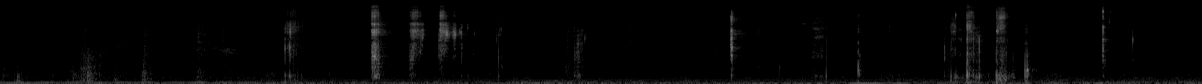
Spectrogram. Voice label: ボイスドラマ 指舐め 耳舐め バイノーラル; 「ちゅぱった指舐めたい?耳舐め…してあげます」

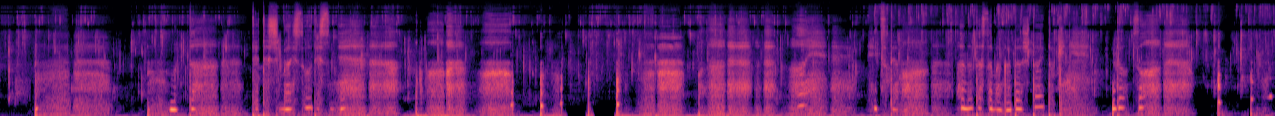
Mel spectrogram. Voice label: エンディング バイノーラル 効果音あり, ASMR

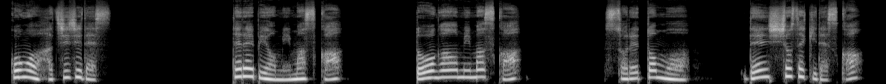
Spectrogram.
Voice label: 時報ボイス 電脳少女; ボイスコレクション 電脳少女編

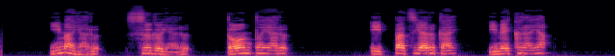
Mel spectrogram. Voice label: タイトルコール

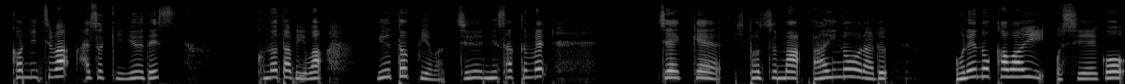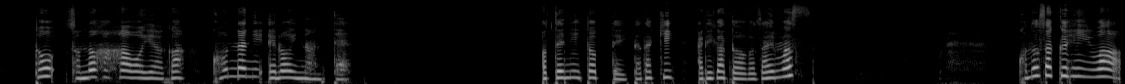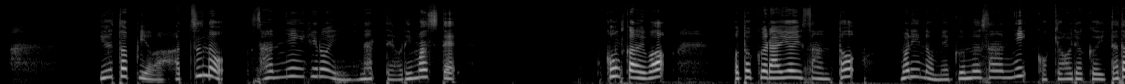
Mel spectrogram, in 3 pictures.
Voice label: フリートーク, ASMR

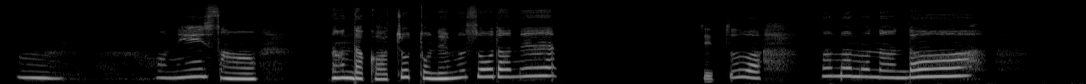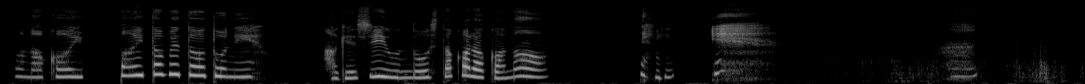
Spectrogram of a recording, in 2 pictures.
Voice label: 添い寝音声; ましろママ

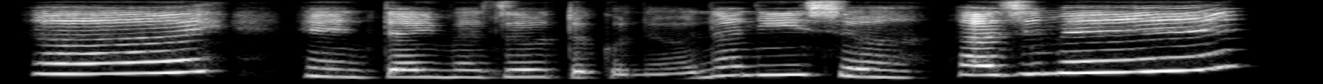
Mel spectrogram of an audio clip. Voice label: 女の子台詞, ASMR

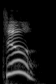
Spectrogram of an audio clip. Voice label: "ツー", カウント

